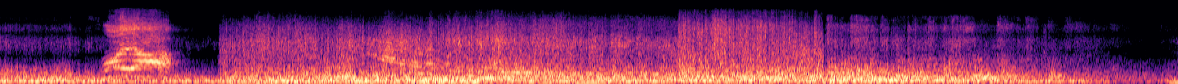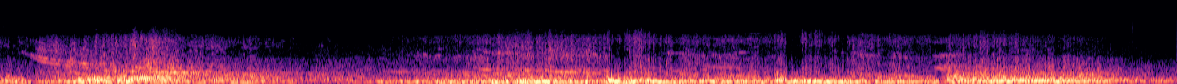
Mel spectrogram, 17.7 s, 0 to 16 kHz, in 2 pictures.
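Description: Naval guns firing from warships in the 1960 war film Sink the Bismarck, heavy booming blasts rolling one into another with deep rumble for the whole stretch, easing briefly midway before building again, with voices mixed in.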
